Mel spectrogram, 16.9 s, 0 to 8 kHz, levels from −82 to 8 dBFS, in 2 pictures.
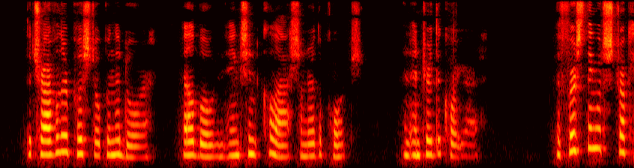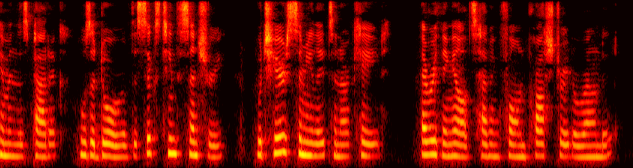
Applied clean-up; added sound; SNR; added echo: none; none; none; none.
